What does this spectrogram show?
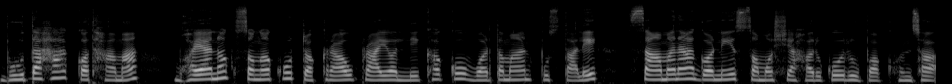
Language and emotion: Nepali, neutral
